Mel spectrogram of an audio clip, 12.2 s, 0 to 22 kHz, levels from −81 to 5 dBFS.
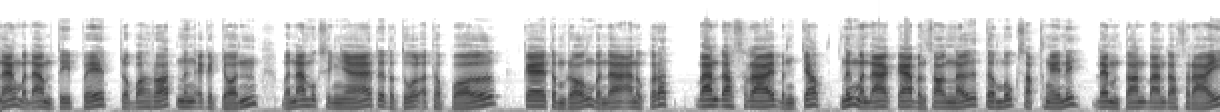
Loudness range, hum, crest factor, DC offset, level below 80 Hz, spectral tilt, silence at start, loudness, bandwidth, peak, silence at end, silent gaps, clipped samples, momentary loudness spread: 4 LU; none; 20 dB; under 0.1%; -58 dBFS; -4 dB/octave; 0 s; -19 LUFS; 12 kHz; 0 dBFS; 0 s; none; under 0.1%; 10 LU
